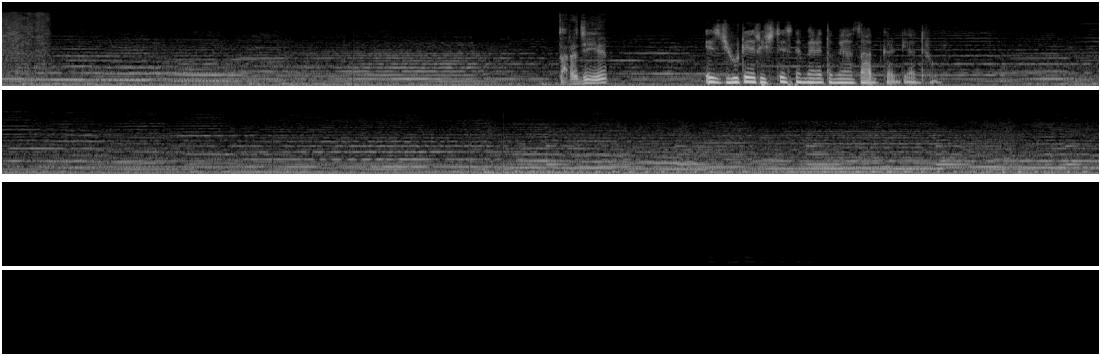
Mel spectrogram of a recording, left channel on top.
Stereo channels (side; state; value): right; silent; 55 dB below the other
